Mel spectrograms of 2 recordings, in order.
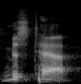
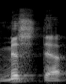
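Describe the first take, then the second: First: The second syllable sounds like 'tap'. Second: The second syllable sounds like 'step'. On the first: The speaker calls it right. "but it's mistap" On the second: The speaker calls it wrong. "I pronounced it misstep"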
